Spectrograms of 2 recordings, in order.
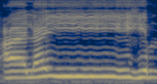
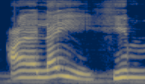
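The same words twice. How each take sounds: First: The ending of the word is drawn out long. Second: The ending is short with a light nasal hum. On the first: The speaker calls it wrong. "Tidak boleh dipanjangkan, tidak boleh alaihim, no" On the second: The speaker calls it right. "Tapi alaihim, mim tetap punya sifat dengung"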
